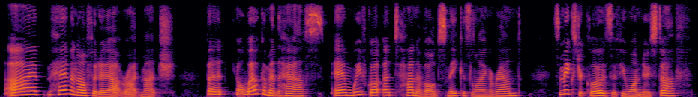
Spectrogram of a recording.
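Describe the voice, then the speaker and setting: A woman narrator voicing a guarded, fatherly man in a story, gentle and casually gruff, with coaxing, clipped phrases. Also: medium pitch, expressive, moderate pace. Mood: careful, coaxing.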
